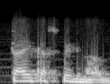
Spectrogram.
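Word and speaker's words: tricuspid: এখানে যে কপাটিকা ছিল এটার নাম হল ট্রাইকাসপিডাইস টির আই ট্রাইটির সি ইউ এস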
